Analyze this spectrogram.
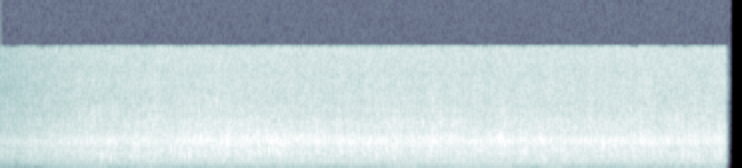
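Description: A steady rushing hiss of background noise, fading in over the first second and cutting off abruptly near the end, with a faint thin wavering whistle underneath.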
